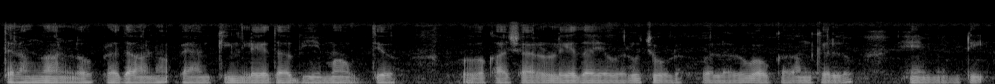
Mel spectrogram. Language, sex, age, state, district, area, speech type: Telugu, male, 18-30, Telangana, Wanaparthy, urban, spontaneous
